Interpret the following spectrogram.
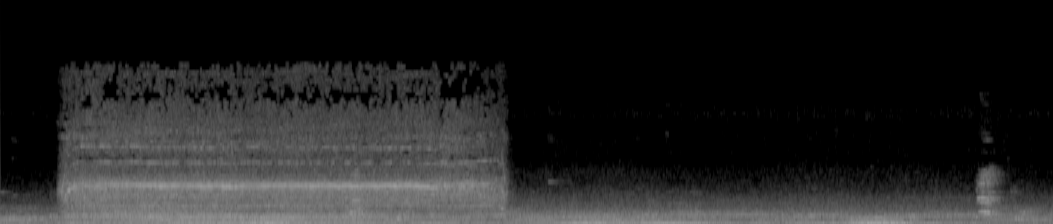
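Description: Handheld power drill running at a steady speed with a constant high whine for about four and a half seconds, then stopping suddenly.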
